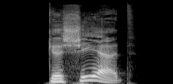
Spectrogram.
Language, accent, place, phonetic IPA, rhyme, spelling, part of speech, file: German, Germany, Berlin, [ɡəˈʃeːɐ̯t], -eːɐ̯t, geschert, adjective / verb, De-geschert.ogg
- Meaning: past participle of scheren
